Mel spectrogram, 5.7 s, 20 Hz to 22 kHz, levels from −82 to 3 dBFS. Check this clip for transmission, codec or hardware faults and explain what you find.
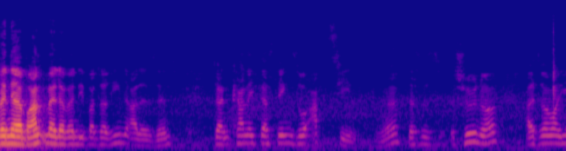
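One fault is present, zipper noise. From 0.4 to 0.88 s, the level drops by roughly 20 dB in steps of about 2 dB, at around twenty steps a second. Nothing smooths the jumps between them. Each jump clicks, so a fast ticking rides on the sound as it fades.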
